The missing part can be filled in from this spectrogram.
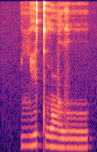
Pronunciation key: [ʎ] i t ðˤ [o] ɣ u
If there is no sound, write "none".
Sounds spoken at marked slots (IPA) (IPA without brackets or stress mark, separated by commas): ʎ, u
